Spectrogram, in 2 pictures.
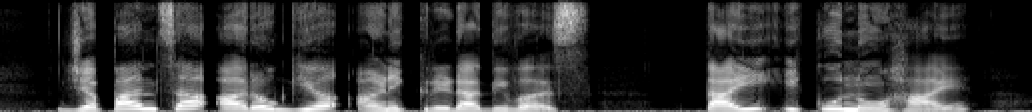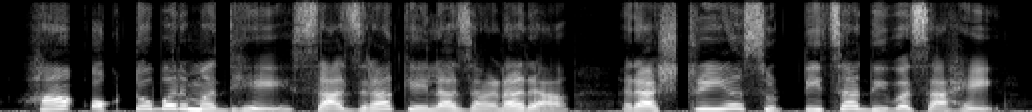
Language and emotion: Marathi, neutral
